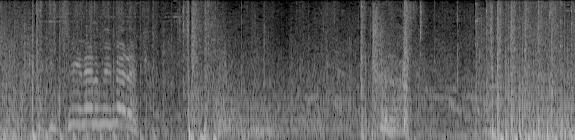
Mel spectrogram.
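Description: A heavy machine gun fires in rapid bursts close by.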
